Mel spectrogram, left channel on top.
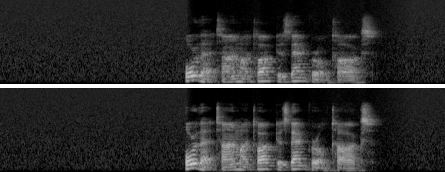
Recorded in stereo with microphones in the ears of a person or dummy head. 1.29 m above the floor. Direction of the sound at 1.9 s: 55° right (ahead or behind).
